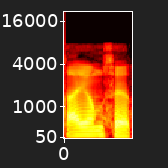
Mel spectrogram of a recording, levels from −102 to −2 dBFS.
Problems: background conversations at intervals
